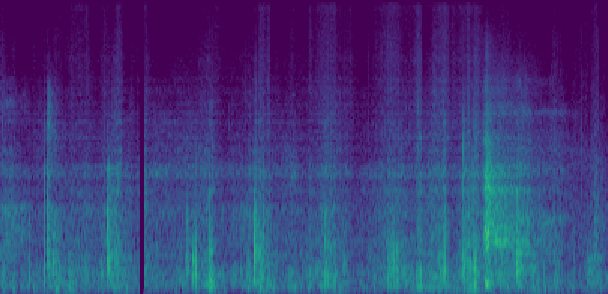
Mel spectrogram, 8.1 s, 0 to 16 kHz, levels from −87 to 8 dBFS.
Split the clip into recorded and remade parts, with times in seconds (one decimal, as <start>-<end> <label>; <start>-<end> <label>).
0.0-7.2 remade; 7.2-8.1 recorded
